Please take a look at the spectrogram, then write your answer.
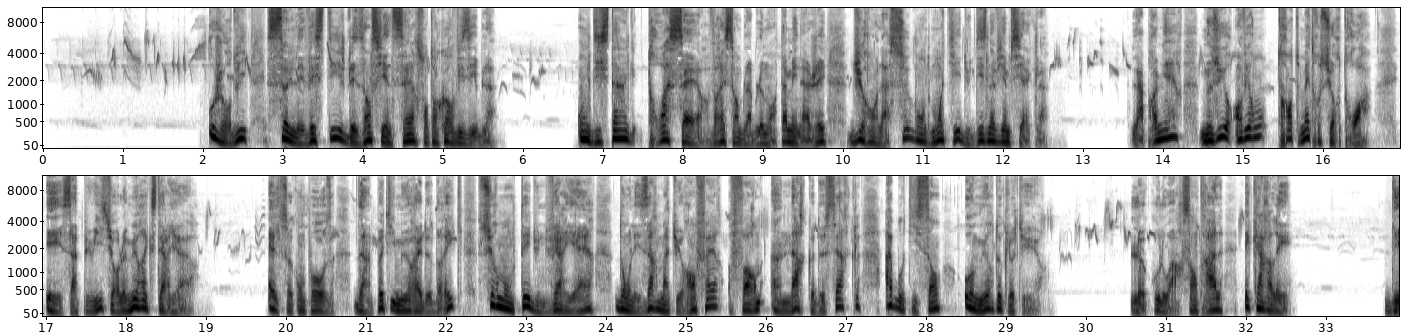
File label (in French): audioguide fr enfant; modave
